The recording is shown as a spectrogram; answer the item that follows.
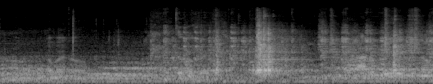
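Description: Low, indistinct voices and murmur in a gym, with one short, loud sound about two and a half seconds in.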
